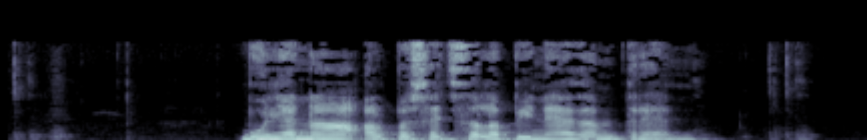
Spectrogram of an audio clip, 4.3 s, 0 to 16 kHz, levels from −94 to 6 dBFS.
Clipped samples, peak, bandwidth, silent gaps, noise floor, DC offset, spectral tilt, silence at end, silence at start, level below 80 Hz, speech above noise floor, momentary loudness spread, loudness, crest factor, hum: under 0.1%; -6 dBFS; 11.5 kHz; none; -78 dBFS; under 0.1%; -3 dB/octave; 0.85 s; 1.2 s; -68 dBFS; 57 dB; 11 LU; -21 LUFS; 18 dB; none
